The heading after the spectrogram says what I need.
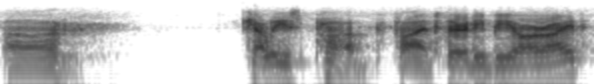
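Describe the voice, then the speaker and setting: A man's voice: mid-range voice, expressive, moderate pace, natural voice. An actor playing an earnest, exasperated friend in a 1970s radio drama, hesitant and pleading as he reassures. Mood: evasive, insistent. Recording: tinny, narrow-band 1970s radio broadcast recording.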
